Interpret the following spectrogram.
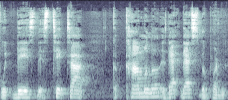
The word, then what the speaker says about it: Kamala: gotta start off with this this tick tock kamala is that that's the correct pronunciation of her name we're gonna be hearing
